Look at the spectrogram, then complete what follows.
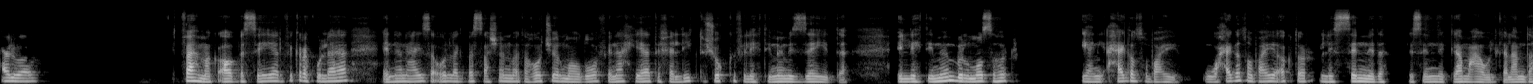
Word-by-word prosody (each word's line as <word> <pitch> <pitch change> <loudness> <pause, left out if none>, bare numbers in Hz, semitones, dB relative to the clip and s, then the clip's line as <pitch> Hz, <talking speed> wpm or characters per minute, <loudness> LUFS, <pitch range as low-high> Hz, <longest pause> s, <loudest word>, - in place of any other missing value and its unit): حلو 155 -1 +3
اوي. 145 +1 -2 1.4
فاهمك، 145 -6 +5
آه، 135 0 +6
بس 135 0 -2
هي 150 +3 +2
الفكرة 155 +4 -1
كلّها 150 +3 +1 0.4
إن 120 +1 0
أنا 140 0 0
عايز 145 +3 -1
أقول 140 0 -1
لك 135 0 -4
بس 140 -1 -3
علشان 130 +2 -1
ما 140 - -1
تاخدش 140 +3 -3
الموضوع 130 -1 +1
في 145 - -7
ناحية 140 +1 0
تخليك 140 +2 -4
تشك 145 +2 -3
في 145 - -8
الاهتمام 125 +1 0
الزايد 125 -2 0
ده، - - -8 0.5
الاهتمام 135 +6 +3
بالمظهر 150 +1 +2 0.6
يعني 130 0 -1
حاجة 145 +3 +2
طبيعيّة 120 -7 -5
وحاجة 125 +7 0
طبيعيّة 145 -4 0
أكتر 145 +2 -3
للسن 130 +1 +3
ده، 120 0 -5 0.2
لسن 120 +1 -1
الجامعة 120 0 +1
والكلام 115 +2 -1
ده، 120 - -2
135 Hz, 155 wpm, -24 LUFS, 125-145 Hz, 1.4 s, آه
